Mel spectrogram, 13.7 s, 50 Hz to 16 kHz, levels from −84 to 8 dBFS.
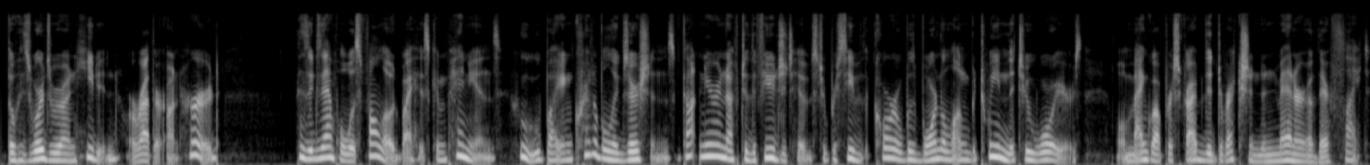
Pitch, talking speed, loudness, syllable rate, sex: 180 Hz, 200 wpm, -19 LUFS, 6.6 syllables/s, female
